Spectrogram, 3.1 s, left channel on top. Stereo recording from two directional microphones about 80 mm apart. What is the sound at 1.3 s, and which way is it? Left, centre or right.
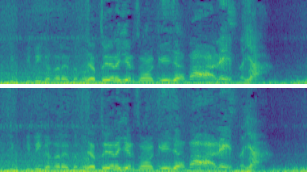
Speech, centre.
